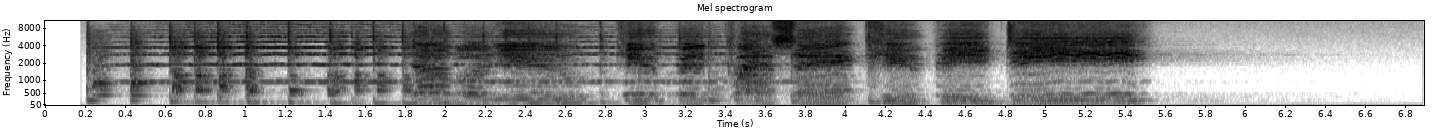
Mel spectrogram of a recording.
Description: jingle Cupid Classic; WQPD

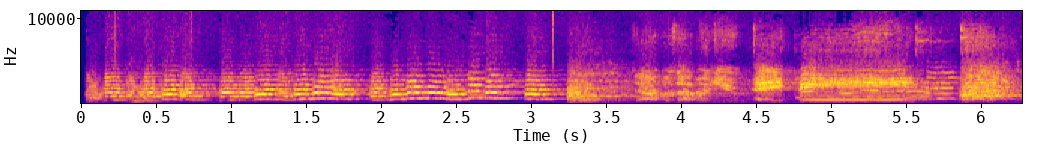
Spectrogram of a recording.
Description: jingle; WWAB

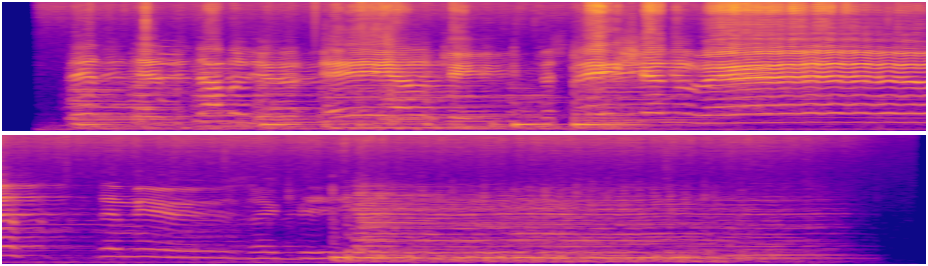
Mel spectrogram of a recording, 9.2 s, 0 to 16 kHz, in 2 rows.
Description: early jingle; Lost Prod Trax; ca.1957

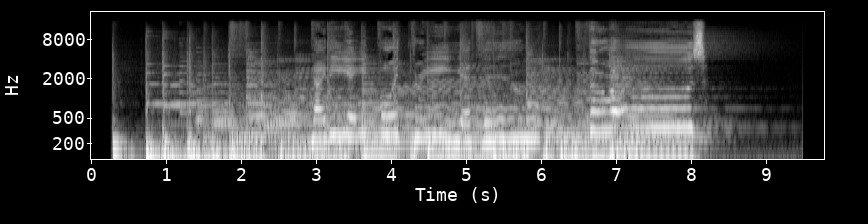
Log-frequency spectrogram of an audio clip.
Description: jingle; WWRZ

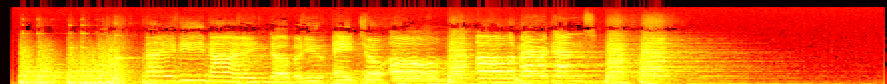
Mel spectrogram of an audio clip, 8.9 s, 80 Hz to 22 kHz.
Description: jingle; 99 WHOO All Americans

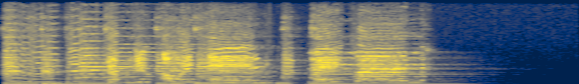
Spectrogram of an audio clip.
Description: jingle ID; WONN

